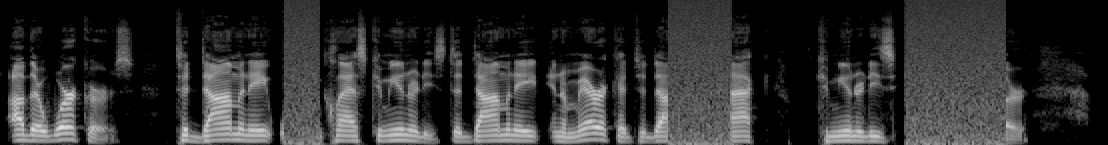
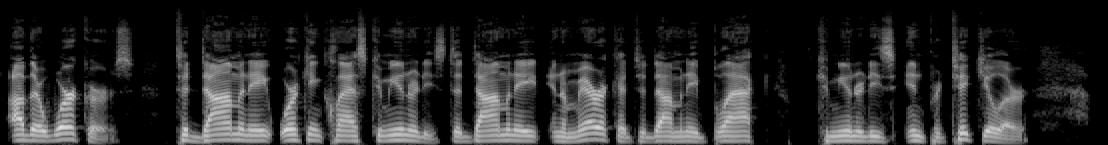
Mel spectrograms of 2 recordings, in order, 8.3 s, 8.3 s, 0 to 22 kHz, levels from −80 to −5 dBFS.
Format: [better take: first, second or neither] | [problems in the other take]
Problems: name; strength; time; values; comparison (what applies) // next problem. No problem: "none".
second | audio cutting out; filled with static; at 2 s, at 5 s and at 7 s for 1 s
